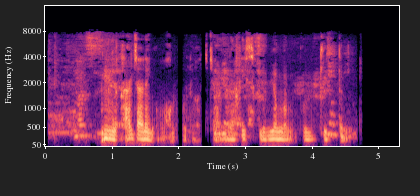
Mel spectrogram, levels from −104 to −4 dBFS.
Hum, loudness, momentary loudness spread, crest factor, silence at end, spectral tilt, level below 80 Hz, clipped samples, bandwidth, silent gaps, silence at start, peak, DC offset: none; -21 LUFS; 16 LU; 20 dB; 0.65 s; -5 dB/octave; -58 dBFS; under 0.1%; 8.2 kHz; 2.00-2.05 s, 2.35-2.39 s; 0.05 s; -2 dBFS; under 0.1%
